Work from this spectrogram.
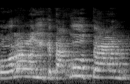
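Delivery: high, loud, frightened pleading tone.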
